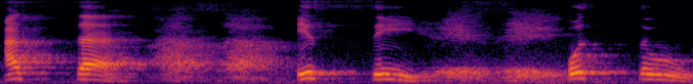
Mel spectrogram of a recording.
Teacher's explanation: ujung lidah dengan ujung gigi seri atas keluar tiga huruf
